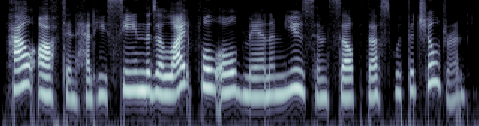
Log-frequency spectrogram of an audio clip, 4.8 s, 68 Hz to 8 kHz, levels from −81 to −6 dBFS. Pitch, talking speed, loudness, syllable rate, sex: 240 Hz, 190 wpm, -22 LUFS, 5.1 syllables/s, female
